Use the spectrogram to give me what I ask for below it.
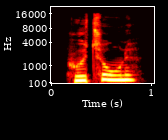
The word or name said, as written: hudtone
